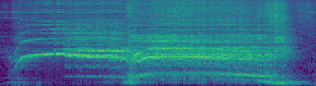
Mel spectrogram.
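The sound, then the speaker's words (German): A tiger-spotted stallion, a brewery carriage horse, whinnies loudly, a long, shrill neigh with harmonic wavering that drops and rises again before fading, with no talking over it. “und ich habe jetzt die zwei neuen Tigerhengsten”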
